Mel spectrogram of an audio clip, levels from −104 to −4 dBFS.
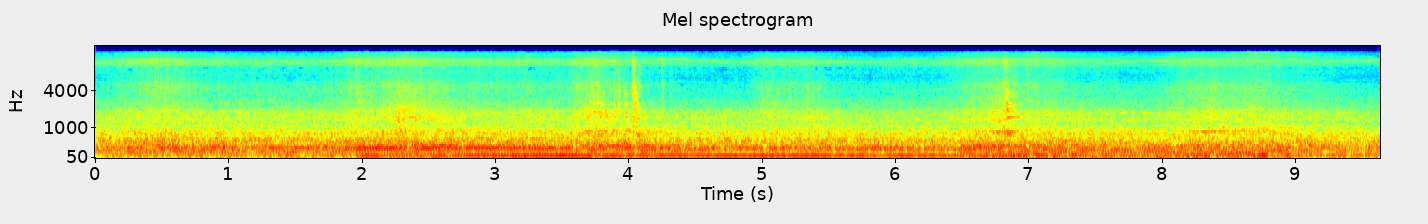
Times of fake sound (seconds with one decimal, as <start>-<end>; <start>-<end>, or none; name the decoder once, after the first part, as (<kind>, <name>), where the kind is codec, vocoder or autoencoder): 2.3-2.9 (autoencoder, DAC-VAE); 5.9-9.6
